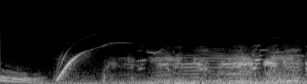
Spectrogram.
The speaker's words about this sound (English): Well, since our story is the Goose Girl, how about a flock of giant wild geese flying north?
